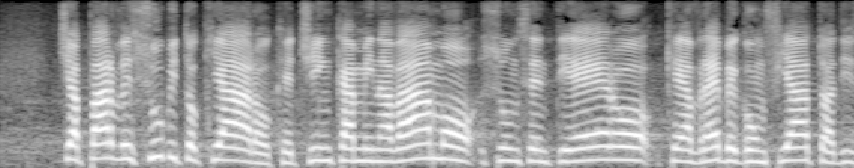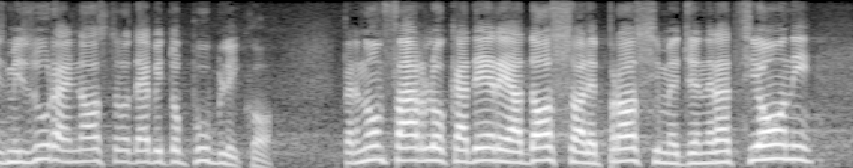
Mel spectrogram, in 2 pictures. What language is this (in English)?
Italian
